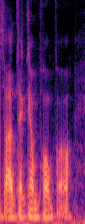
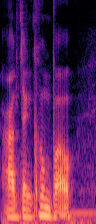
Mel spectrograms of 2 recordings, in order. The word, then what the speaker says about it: Antetokounmpo: It's Giannis Antetokounmpo. I totally mispronounced that. Antetokounmpo. There we go. That's better.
